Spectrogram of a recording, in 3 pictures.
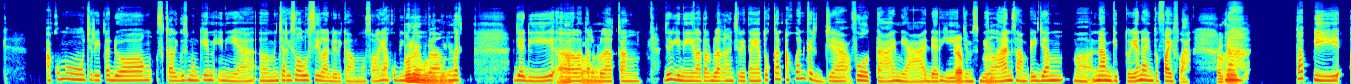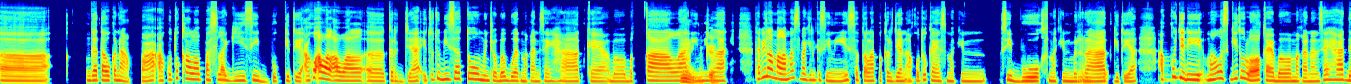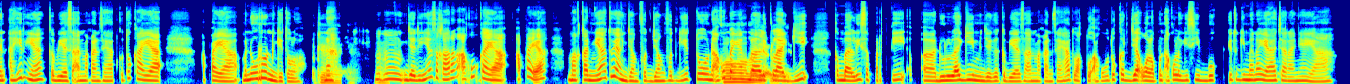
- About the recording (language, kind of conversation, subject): Indonesian, advice, Mengapa saya sulit menjaga kebiasaan makan sehat saat bekerja?
- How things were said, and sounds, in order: tapping; in English: "full time"; in English: "nine-to-five"; in English: "junk food junk food"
